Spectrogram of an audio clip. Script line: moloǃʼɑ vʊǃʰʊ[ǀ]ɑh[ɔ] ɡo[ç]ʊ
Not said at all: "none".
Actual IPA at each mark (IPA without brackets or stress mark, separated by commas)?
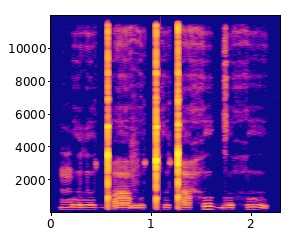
ǃ, o, h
